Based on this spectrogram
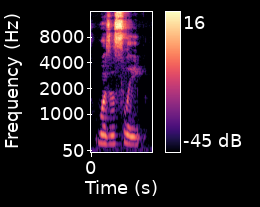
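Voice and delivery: usual speaking voice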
